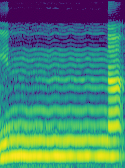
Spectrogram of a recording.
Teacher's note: Untuk membaca "inna", ada hamzah diikuti oleh nun dengan tashdid. Bacalah dengan menekan 'i', menahannya sehingga terdengar suara mendengung . Karena ada nun dengan tashdid di sini, itu disebut ghunnah musyaddadah. · Jadi cara bacanya inna ditekan sambil ditahan 2 harakat. Kemudian dileburkan ke dalam bunyi na.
